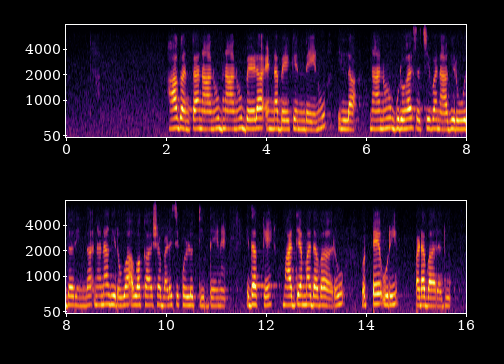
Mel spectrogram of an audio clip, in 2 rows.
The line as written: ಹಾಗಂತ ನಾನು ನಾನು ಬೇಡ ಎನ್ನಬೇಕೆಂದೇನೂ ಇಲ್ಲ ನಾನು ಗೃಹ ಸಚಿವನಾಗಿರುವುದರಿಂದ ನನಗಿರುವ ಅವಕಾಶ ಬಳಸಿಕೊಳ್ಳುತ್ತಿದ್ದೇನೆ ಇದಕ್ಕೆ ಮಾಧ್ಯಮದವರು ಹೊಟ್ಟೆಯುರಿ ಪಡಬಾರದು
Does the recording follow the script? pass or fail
pass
